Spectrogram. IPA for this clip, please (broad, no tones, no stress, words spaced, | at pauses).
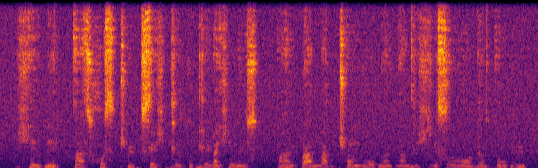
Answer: çĩ ɓĩtːãsχʷes cʰyɡseçɡetʷeɡ iɳãç n̪ys pːãy̯ɓa n̪aɡcʰõʎoɡə̃y̯ d̪ãd̪içʎəs lːou̯ɖəy̯tõɓy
